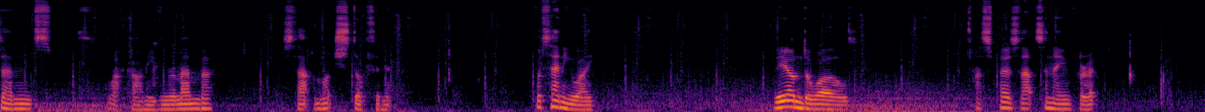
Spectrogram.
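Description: Footsteps tread on a hard stone floor.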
